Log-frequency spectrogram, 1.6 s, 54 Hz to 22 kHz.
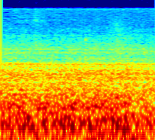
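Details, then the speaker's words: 2006 Subaru Legacy GT manual transmission while driving: steady low rumbling drone, cyclic grinding like a roller bearing, not dependent on engine speed, first heard reversing; suspected transmission bearing, not confirmed. "i mean that that noise was like a cyclic like a grinding like a like a roller bearing something just like not not hap there's that there's that noise again uh just not happy at all"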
